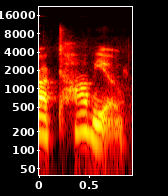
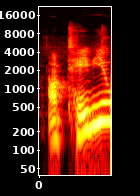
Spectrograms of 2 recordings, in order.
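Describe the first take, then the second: First: Octavio with an open AH in the middle; alternative pronunciation. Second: Octavio with a long AY in the middle; alternative pronunciation. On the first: Friend asking which pronunciation is right, broad-A Octavio. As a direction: say Octavio as ok-TAH-vee-oh. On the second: Friend asking which pronunciation is right, long-A Octavio. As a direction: say Octavio as ok-TAY-vee-oh. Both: Shown as a demonstration. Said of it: "Pronounce it either way".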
